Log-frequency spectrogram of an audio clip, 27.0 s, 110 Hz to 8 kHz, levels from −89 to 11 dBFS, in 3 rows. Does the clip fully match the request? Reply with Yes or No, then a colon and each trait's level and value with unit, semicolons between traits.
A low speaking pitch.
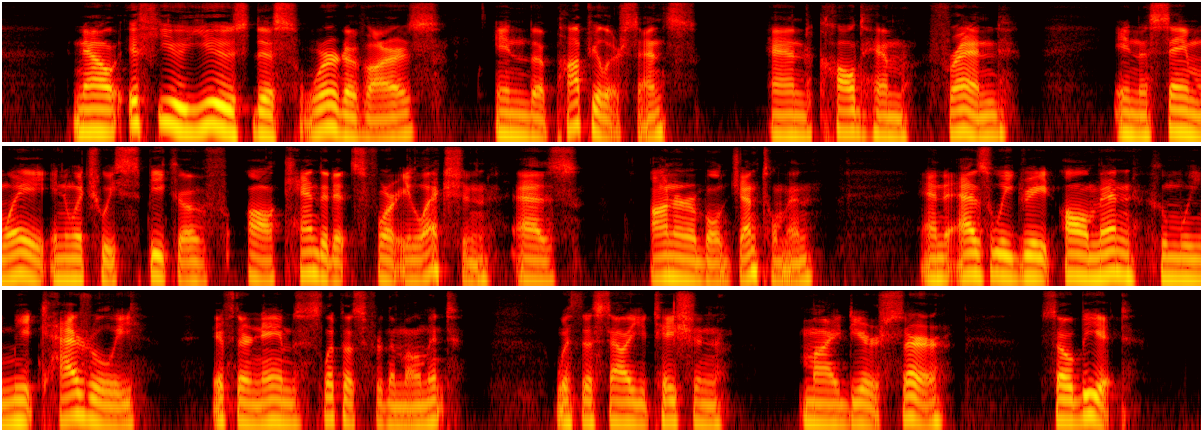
Yes: low, 130 Hz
